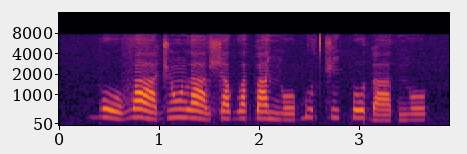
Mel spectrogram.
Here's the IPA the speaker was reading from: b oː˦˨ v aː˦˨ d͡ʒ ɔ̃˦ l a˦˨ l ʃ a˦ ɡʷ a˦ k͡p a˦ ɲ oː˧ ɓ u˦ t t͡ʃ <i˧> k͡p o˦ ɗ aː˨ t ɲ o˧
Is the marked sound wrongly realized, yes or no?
yes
